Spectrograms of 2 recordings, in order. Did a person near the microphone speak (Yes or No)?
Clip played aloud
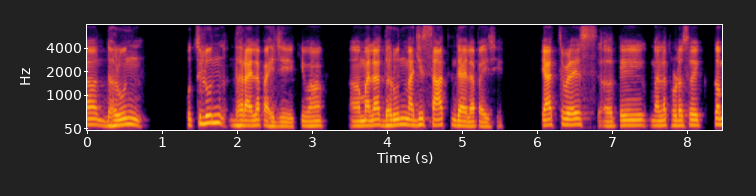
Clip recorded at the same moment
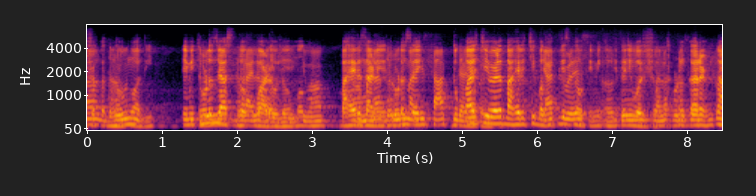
Yes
